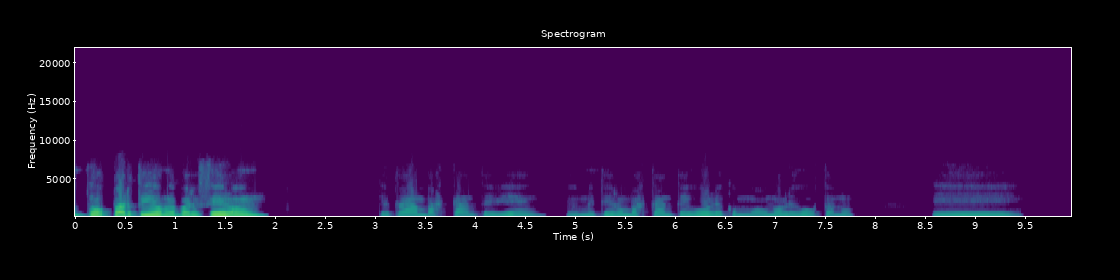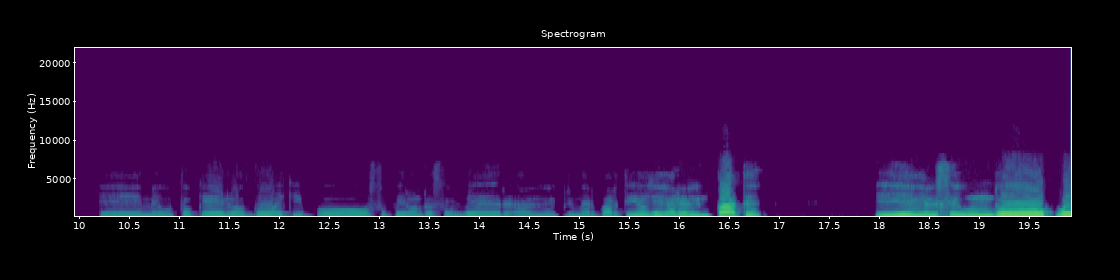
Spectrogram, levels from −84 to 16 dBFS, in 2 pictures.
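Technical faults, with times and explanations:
1.66–2.40 s and 15.02–16.04 s, zipper noise: the level falls then rises about 20 dB in unsmoothed steps, about fifty a second, each clicking into a buzzy ticking.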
